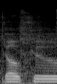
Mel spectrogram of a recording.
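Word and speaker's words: 悟: It's the kanji given to all who train under Master Roshi, so you see like Goku and Krillin wearing this all the time. Goku's kanji is actually pronounced go.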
